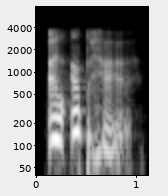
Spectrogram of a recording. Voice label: "al-Adha", Arabic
